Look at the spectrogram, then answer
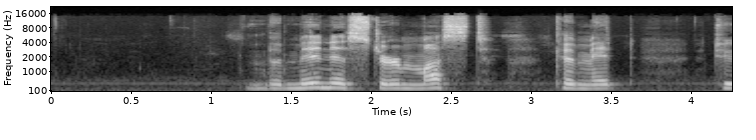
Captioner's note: speaking French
